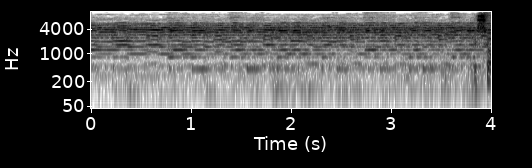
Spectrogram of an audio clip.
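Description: Electric guitar playing a legato tapping lick: right-hand finger taps on the fretboard joined to the two low notes of a minor pentatonic shape, the tapped note taken from the major pentatonic shape. The notes flow into one another at an even level.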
